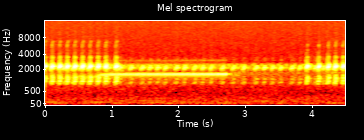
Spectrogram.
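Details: Tree frogs singing by night in a pond in north-east Italy in mid April: fast, evenly spaced croaking pulses, about seven a second, open and close the clip, with a steady, even trill of mole crickets filling the middle.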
